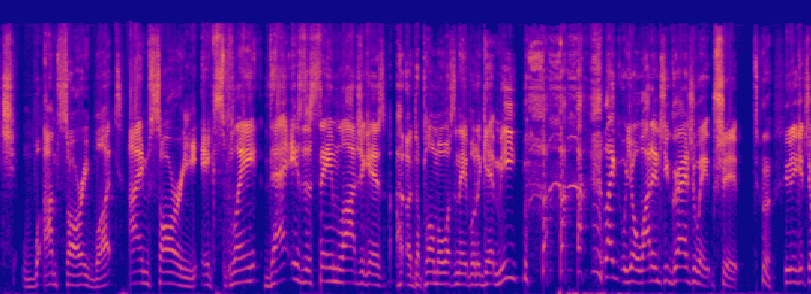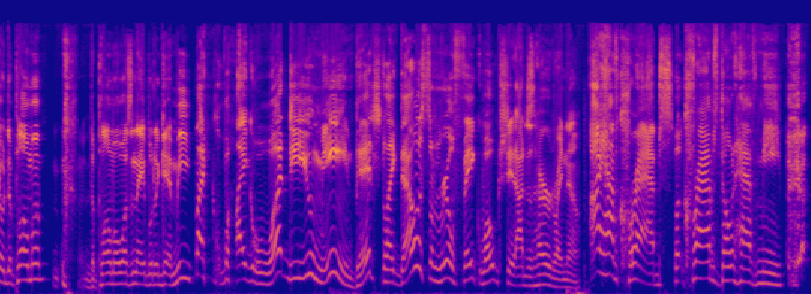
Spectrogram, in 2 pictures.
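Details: Adult male speaker; Normal speech.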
